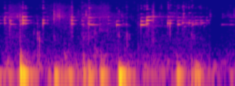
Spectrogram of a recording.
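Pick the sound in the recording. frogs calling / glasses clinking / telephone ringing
glasses clinking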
